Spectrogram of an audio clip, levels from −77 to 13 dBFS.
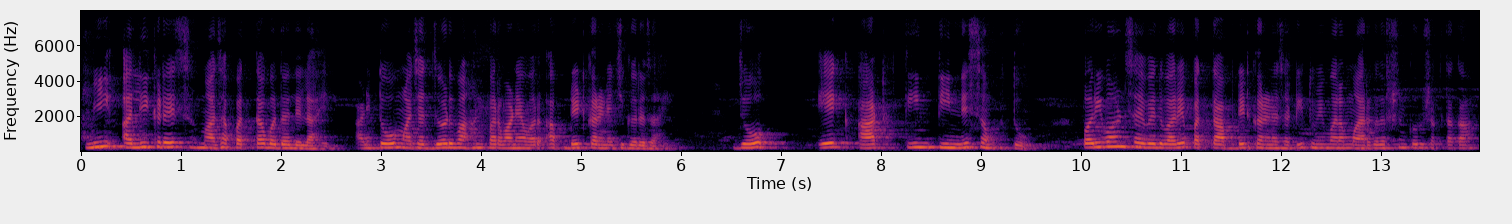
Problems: background sounds at intervals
